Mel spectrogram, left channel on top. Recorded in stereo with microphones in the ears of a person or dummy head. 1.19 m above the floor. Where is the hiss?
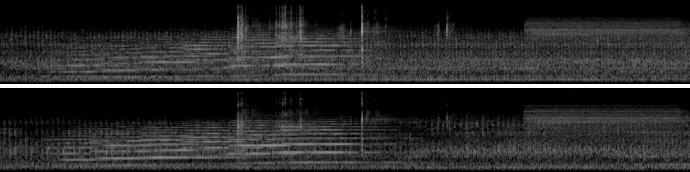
70° right (ahead or behind), 9.5 m.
